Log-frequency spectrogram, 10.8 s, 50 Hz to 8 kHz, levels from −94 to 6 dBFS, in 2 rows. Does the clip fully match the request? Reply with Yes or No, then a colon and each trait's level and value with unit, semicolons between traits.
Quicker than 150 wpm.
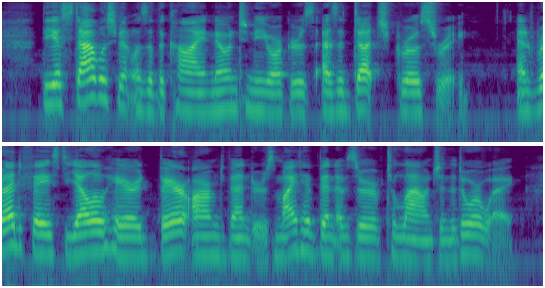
Yes: average, 170 wpm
